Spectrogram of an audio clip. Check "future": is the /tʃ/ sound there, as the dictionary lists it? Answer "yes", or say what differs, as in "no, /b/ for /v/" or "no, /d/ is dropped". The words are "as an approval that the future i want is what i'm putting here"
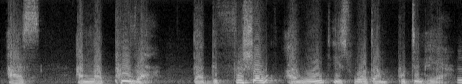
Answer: no, /ʃ/ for /tʃ/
